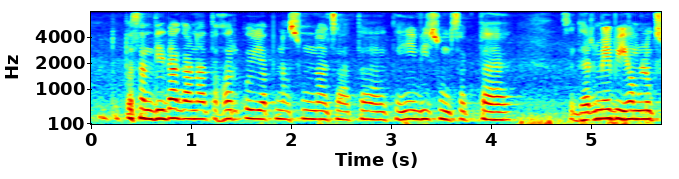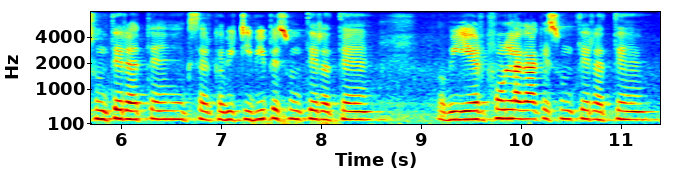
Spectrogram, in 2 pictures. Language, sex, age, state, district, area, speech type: Hindi, female, 45-60, Bihar, Madhepura, rural, spontaneous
